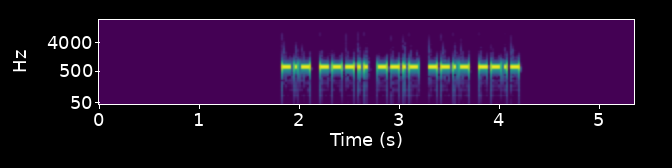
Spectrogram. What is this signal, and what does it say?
Morse code, heard as a keyed tone, about 35 wpm, 700 Hz. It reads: K8QQQ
